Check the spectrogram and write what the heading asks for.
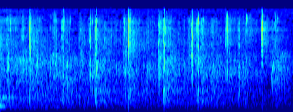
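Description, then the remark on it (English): A crowd gives a clap offering, many hands clapping in a dense, steady patter with sharp individual claps standing out, moderately quiet, with no voices. “come on, give them some, give them a good clap offering.”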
